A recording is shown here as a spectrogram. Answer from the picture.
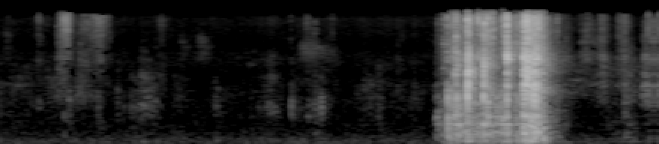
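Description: A deck of cards being shuffled in one quick burst of rapid flicking, about three seconds in. A few faint light card-handling ticks come before it.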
